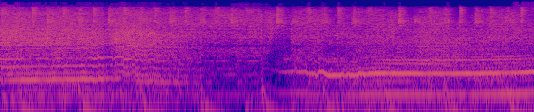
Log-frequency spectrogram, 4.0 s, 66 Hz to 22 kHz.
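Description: BMW M6 with a 500 bhp V10 in the Midnight Racing Tokyo video game, its engine note climbing in pitch, briefly dropping at a gear change, then rising again, loud and steady, with tyre noise underneath.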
